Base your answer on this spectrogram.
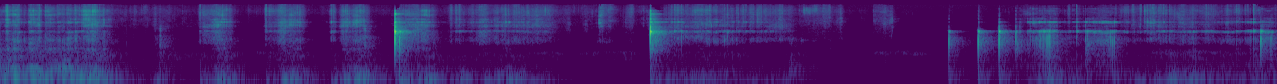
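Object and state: Granite mortar and pestle grinding coffee beans.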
